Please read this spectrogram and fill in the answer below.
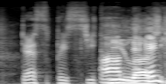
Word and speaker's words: Despacito: Desposito. Yeah, he does that. Matt, you said it wrong. I did say it wrong. Well, Despacito.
